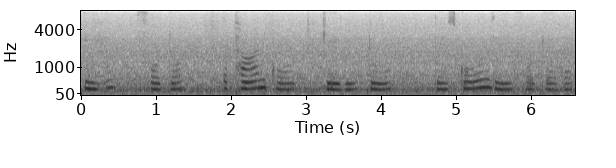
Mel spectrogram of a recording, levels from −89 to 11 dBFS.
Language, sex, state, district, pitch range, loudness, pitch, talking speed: Punjabi, female, Punjab, Pathankot, 210-235 Hz, -16 LUFS, 220 Hz, 65 wpm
